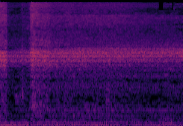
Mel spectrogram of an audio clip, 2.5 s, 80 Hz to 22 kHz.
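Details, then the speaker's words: 2013 VW Tiguan after intake camshaft failure, leak-down test on cylinder 1 with the cams out and all valves shut, using a borrowed tester: a steady soft hiss of shop air with a faint rush past the piston; almost no leakage, healthy cylinder. "and it's got almost no leakage on cylinder 1."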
